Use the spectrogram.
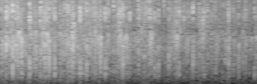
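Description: Dense applause from an audience at an outdoor classical music concert, a steady rush of many hands clapping at once, loud and continuous with slight swells, and no clear voices rising above it; a fountain splashes.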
